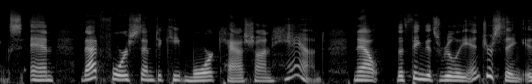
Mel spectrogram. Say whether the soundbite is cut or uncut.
uncut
